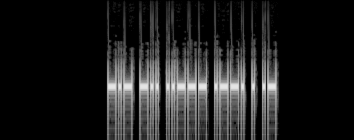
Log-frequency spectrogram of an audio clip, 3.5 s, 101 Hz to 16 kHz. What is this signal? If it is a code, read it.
Morse code, heard as a keyed tone, about 44 wpm, 700 Hz. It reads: KD2PEA
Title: USA Call Signs 45wpm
